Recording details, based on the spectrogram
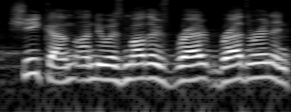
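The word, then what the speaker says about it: Shechem: sheikham unto his mother's i'm going to change the way i pronounced it to match brother ryan's pronunciation so i don't confuse anybody so we're going to call it uh chicam unto his mother's brethren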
